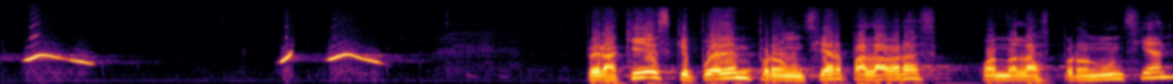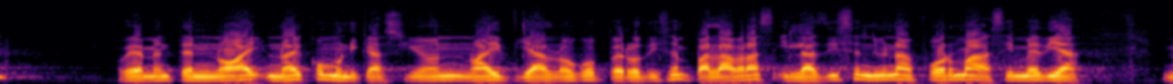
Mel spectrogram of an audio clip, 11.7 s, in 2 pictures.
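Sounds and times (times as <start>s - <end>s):
person whistling parrot-like call: 0.0s - 0.6s, 1.4s - 2.1s
speech: 2.9s - 11.7s.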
